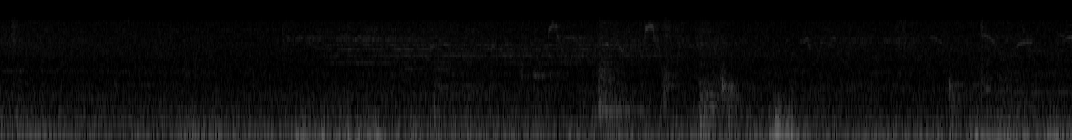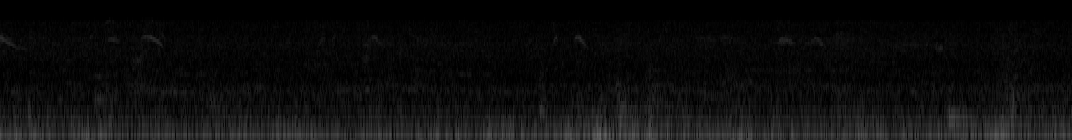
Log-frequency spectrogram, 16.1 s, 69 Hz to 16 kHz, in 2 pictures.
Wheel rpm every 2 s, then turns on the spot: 0, 0, 0, 0, 0, 0, 0, 0.
none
